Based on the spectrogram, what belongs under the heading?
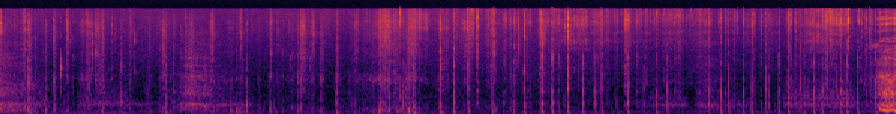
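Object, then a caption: Corrugated cardboard box. Fingertips tap and scratch the sides of a hollow, medium corrugated cardboard shipping box with labels while it is held in the hands and tilted. Dozens of quick, dull, hollow taps mix with soft papery scratching over a low, thudding body. A louder rustling burst comes at the very end.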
